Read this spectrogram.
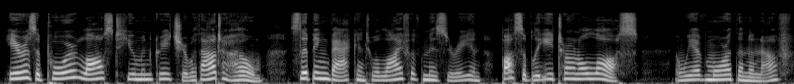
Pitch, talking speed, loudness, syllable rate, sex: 220 Hz, 205 wpm, -19 LUFS, 5.8 syllables/s, female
